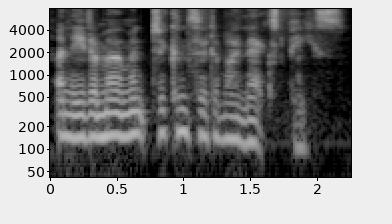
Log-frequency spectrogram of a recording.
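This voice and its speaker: A woman's voice: low voice, fairly quick, a little mellow. An actress playing a theatrical middle-aged mother who bossily runs a music quiz and sings her clues. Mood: imperious.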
